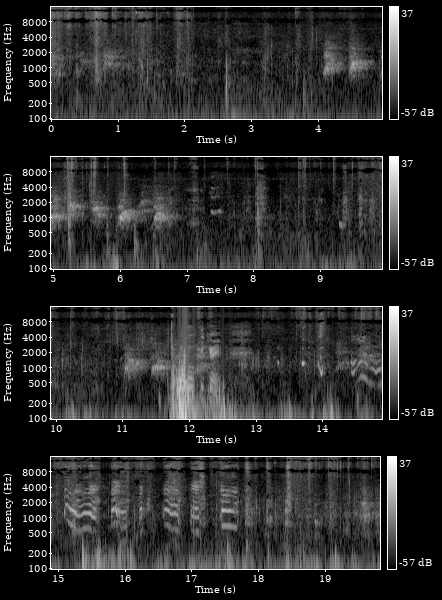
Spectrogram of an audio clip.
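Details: Yoichi, a male tricolour Cavalier King Charles Spaniel in Fukuoka, Kyushu, Japan, at peak excitement gives meow-like cries. A run of brief tonal whines, then a loud thump, then long wavering, bending mewing calls with soft rustling.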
